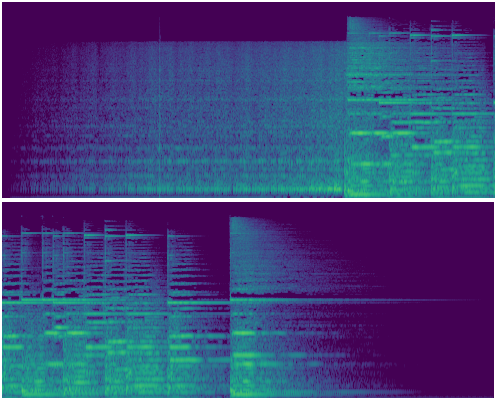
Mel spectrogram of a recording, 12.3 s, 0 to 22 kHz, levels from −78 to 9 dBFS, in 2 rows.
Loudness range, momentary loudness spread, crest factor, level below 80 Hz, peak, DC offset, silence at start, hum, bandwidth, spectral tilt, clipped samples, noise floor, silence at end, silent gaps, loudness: 15 LU; 18 LU; 18 dB; -42 dBFS; -2 dBFS; under 0.1%; 1.05 s; none; 16 kHz; -3.5 dB/octave; under 0.1%; -76 dBFS; 2.05 s; none; -17 LUFS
